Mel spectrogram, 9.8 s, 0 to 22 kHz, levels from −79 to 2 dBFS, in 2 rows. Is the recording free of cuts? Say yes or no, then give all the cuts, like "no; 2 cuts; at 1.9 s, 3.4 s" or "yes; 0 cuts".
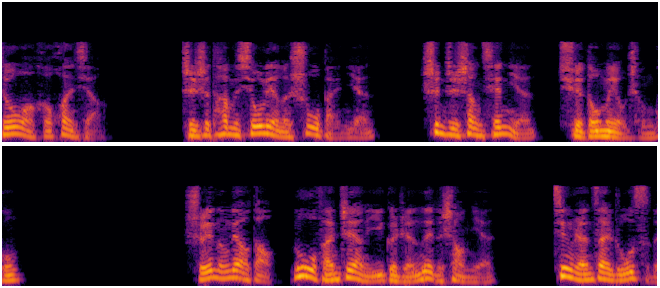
yes; 0 cuts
